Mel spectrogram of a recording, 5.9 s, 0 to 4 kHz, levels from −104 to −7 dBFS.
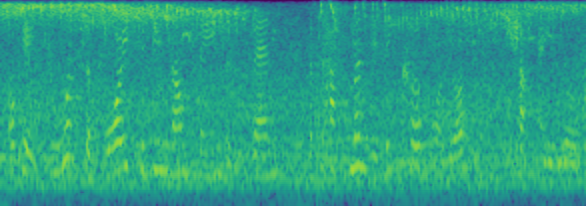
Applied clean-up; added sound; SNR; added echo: none; Bird vocalization, bird call, bird song; -2 dB; none.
